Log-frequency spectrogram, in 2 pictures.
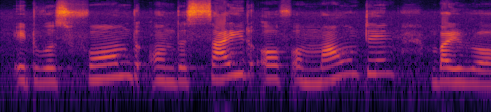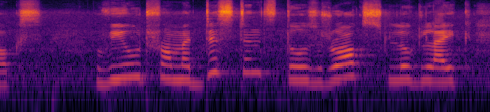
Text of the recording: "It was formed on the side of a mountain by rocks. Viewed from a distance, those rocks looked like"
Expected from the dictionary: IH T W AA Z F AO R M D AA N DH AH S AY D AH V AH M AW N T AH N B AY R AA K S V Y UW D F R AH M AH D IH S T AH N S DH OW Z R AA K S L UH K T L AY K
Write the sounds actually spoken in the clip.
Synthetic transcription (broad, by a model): IH T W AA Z F AO R M D AA N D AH S AY D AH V AH M AW N T AH N B AY R AA K S V Y UW D F R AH M AH D IH S T AH N S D OW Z R AA K S L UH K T L AY K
